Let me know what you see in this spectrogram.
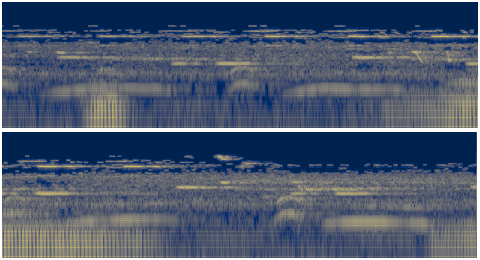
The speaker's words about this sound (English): The bird recordings and recreated songs you hear now are all of species that have disappeared from these main island forests.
